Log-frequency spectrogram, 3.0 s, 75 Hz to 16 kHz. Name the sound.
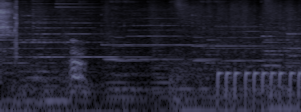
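dog barking in the video game Cat Quest 2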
